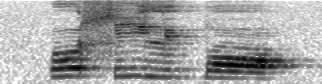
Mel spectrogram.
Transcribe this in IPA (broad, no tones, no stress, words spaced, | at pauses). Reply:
ʊ ɬilʲəɡ͡bɔ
